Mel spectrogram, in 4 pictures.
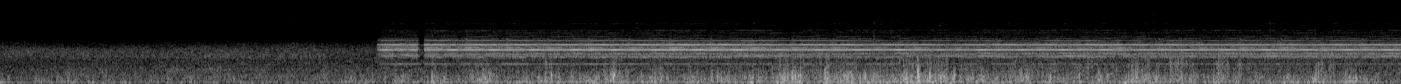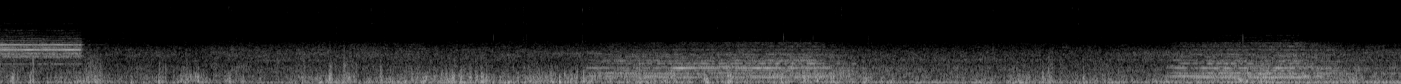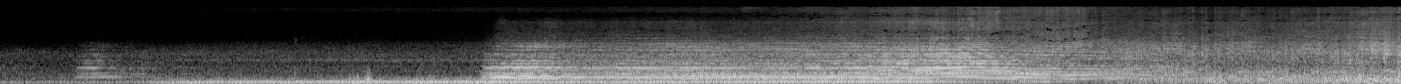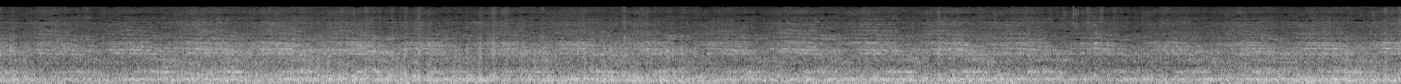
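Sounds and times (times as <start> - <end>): locomotive air horn: 3.8 - 14.9, 19.8 - 22.6, 25.7 - 28.0, 28.8 - 29.7, 32.8 - 39.9
diesel engine rumble: 29.4 - 37.0
wheels clacking over rail joints: 38.0 - 56.0.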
